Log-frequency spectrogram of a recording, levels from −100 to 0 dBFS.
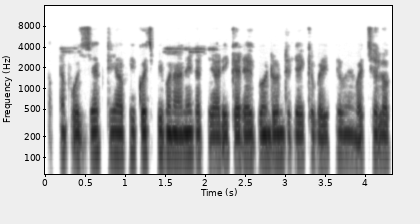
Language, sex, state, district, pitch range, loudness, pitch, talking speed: Hindi, male, Bihar, Saharsa, 105-115 Hz, -20 LUFS, 110 Hz, 275 wpm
